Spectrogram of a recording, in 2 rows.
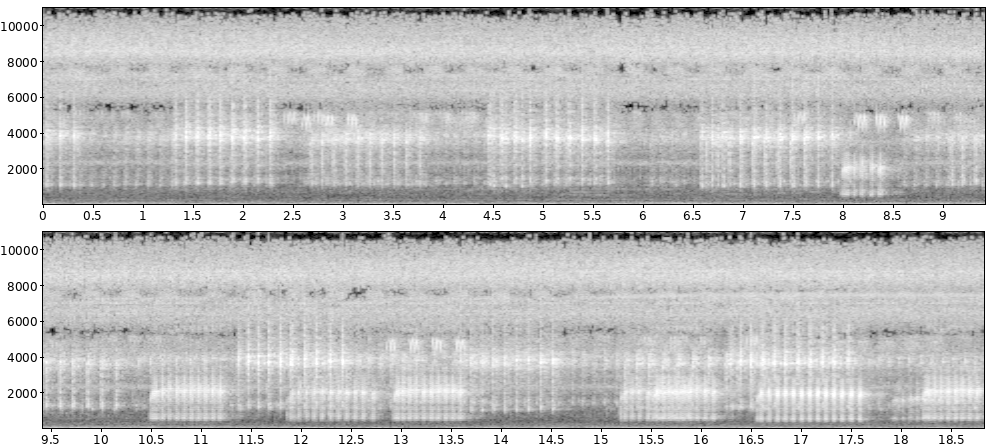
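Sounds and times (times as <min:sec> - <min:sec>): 
frogs calling in a chorus: 0:00.0 - 0:18.8.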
